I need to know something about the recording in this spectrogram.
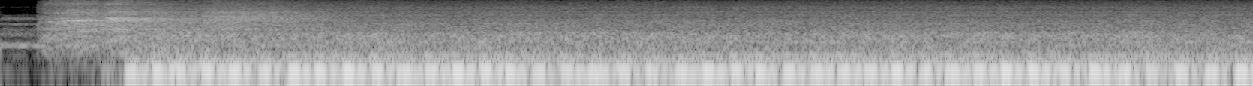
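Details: Suzuki Satria FU motorcycle with a custom Arduino alarm, started after pressing the button to disarm it: the engine catches immediately and settles into a quick, steady low idle pulse with no stumbling. Normal start and idle.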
